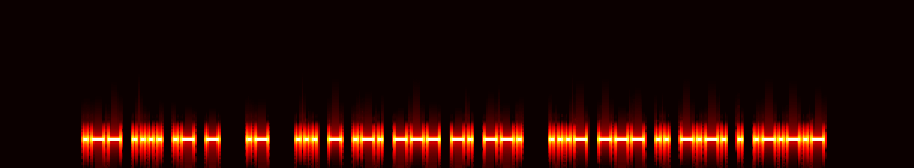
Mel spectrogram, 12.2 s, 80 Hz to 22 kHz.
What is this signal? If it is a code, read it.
Morse code, heard as a keyed tone, about 22 wpm, 700 Hz. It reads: WHAT A STRONG VOICE.
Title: Sentences from Top 1000 Words - Review Part 3 - 22wpm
